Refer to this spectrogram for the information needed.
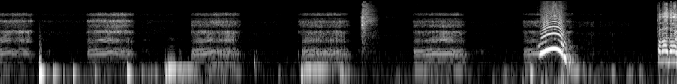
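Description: Loud, rattling, groaning snores repeat with each breath, rising into a whistling squeal near the end.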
